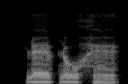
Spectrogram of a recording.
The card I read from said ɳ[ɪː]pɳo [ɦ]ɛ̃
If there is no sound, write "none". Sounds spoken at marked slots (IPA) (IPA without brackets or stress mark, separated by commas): ɛː, h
